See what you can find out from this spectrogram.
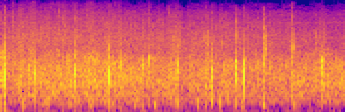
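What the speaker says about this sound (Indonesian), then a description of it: "Kita berikan tepuk tangan dukungan dulu." Audience applause breaks out in support at a motivational talk show, a dense and steady patter of many hands clapping fairly close for several seconds, with no one speaking over it.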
